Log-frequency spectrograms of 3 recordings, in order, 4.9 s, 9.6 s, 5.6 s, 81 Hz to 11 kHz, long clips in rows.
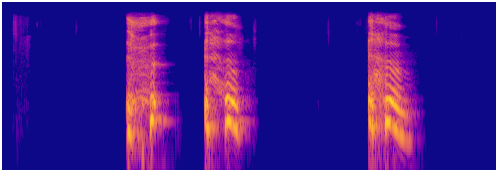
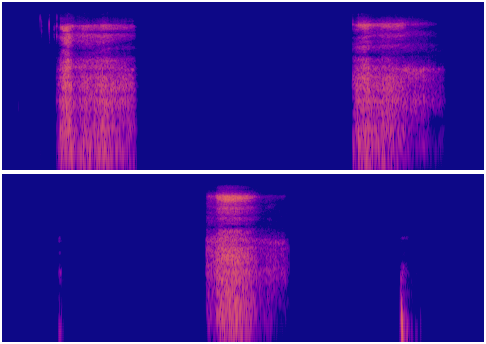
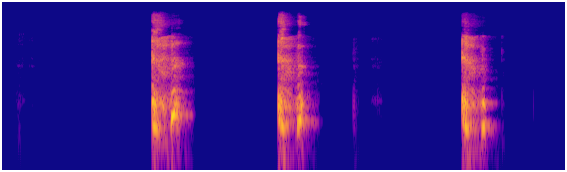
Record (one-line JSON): {"cough_length": "4.9 s", "cough_amplitude": 28849, "cough_signal_mean_std_ratio": 0.33, "exhalation_length": "9.6 s", "exhalation_amplitude": 6453, "exhalation_signal_mean_std_ratio": 0.32, "three_cough_length": "5.6 s", "three_cough_amplitude": 29041, "three_cough_signal_mean_std_ratio": 0.25, "survey_phase": "beta (2021-08-13 to 2022-03-07)", "age": "18-44", "gender": "Female", "wearing_mask": "No", "symptom_none": true, "smoker_status": "Ex-smoker", "respiratory_condition_asthma": false, "respiratory_condition_other": false, "recruitment_source": "REACT", "submission_delay": "1 day", "covid_test_result": "Negative", "covid_test_method": "RT-qPCR"}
